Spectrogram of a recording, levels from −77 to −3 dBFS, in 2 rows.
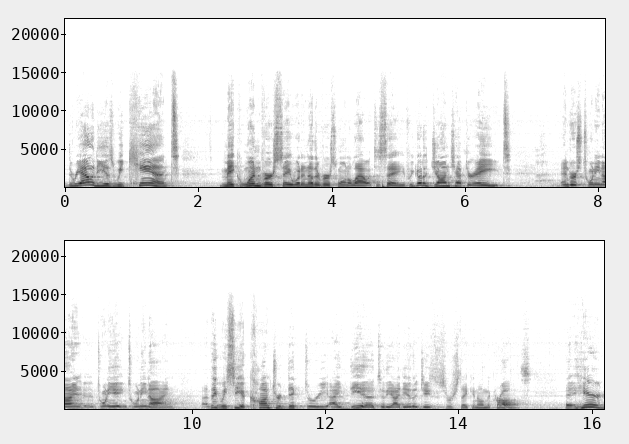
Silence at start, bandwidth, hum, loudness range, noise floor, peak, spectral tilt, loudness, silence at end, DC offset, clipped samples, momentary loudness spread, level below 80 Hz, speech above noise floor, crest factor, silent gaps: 0 s; 16 kHz; none; 7 LU; -55 dBFS; -12 dBFS; -5 dB/octave; -29 LUFS; 0 s; under 0.1%; under 0.1%; 14 LU; -58 dBFS; 26 dB; 18 dB; none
